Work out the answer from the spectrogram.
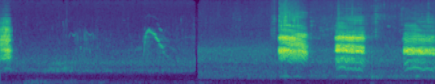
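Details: Trapping recording of a white egret: a faint, scratchy rising note, then three loud, harsh croaks, each about half a second long, repeated roughly once per second.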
